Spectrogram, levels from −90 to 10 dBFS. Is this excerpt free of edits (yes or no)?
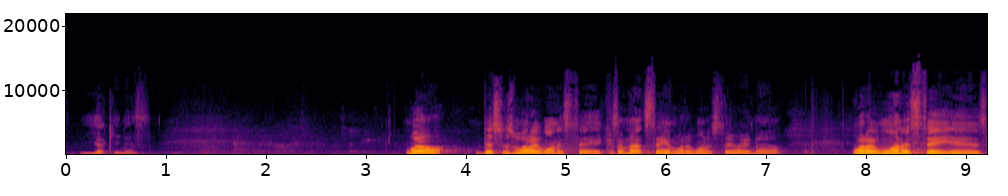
yes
